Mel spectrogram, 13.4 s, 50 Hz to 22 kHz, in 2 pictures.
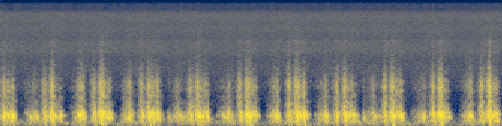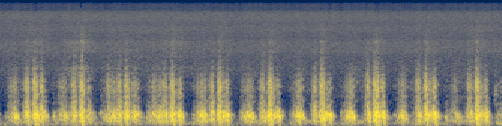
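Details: Heart auscultation stress test at position E, repeat test; heart rate 84, 96, 114 and 78 bpm across lying, sitting, standing and lying again. Midsystolic click and murmur with a fixed split S2.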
